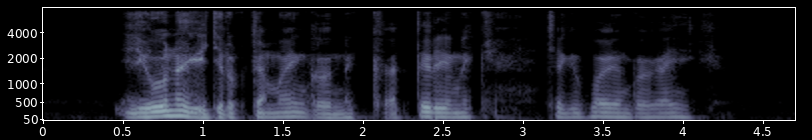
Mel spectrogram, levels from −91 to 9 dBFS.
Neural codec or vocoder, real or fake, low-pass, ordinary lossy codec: codec, 16 kHz in and 24 kHz out, 1.1 kbps, FireRedTTS-2 codec; fake; 7.2 kHz; none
